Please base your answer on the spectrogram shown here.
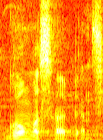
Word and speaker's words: Гомо Сапиенс: Homo sapiens – это по-английски, Гомо Сапиенс – это по-русски, это такая принятая научная традиция, и поэтому это правильно.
